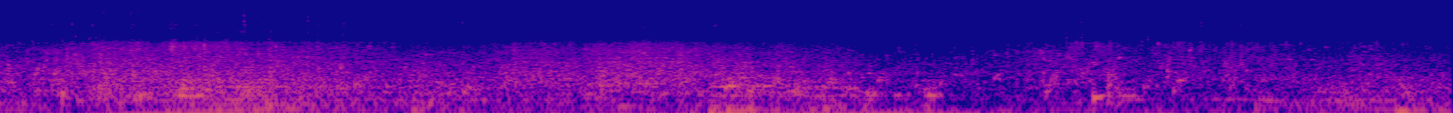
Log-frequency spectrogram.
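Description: Surf washing onto a sandy beach: a steady rush of water that swells and eases gently, with a low rumble underneath.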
